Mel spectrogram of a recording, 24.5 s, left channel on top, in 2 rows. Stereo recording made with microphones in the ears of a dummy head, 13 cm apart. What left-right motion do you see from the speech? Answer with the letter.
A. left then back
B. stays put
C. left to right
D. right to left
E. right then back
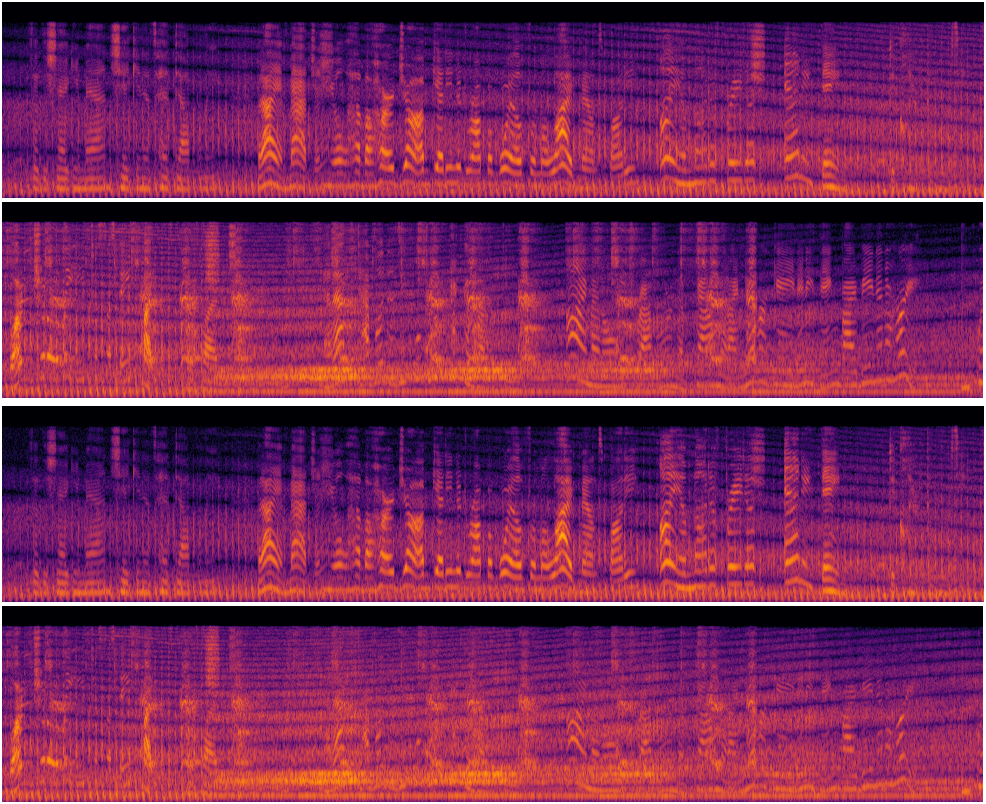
E.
